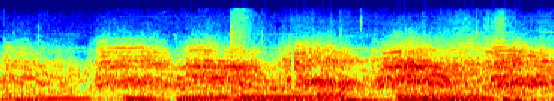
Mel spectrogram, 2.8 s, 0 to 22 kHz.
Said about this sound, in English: The crowd marches to the Stonewall, stopping traffic on 6th Avenue, clapping and chanting, "Gay power."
